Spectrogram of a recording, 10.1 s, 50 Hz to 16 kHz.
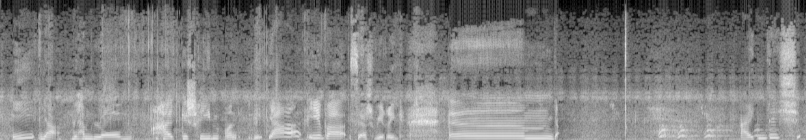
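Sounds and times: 
low hum: 0.0 - 10.0
speech: 0.2 - 7.0, 8.2 - 10.0
sharp click: 7.8 - 8.0
dog barking: 8.2 - 9.6.

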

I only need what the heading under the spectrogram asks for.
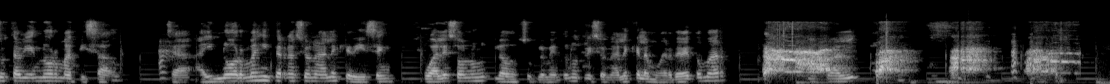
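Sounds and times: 
speech: 0.0 - 10.1
female dog barking: 7.6 - 10.8.

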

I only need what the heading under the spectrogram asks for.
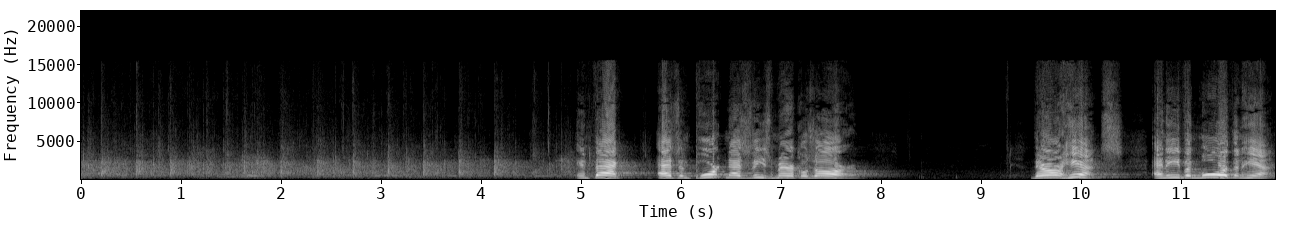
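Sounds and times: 
crowd noise: 0.0 - 5.1
audience clapping hands in a steady unified rhythm: 0.0 - 5.8
speech: 5.0 - 7.8, 9.5 - 11.9.

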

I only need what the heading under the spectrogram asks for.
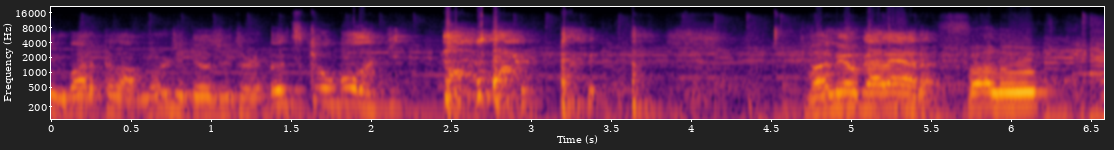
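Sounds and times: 
speech: 0.0 - 3.6, 4.7 - 6.4
harsh coughs after choking: 2.4 - 4.0.

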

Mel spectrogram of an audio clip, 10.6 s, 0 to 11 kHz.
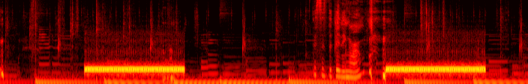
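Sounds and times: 
loud steady electronic ringback tone of a phone call to a store: 1.7 - 3.7, 7.7 - 9.7
speech: 6.7 - 7.9.

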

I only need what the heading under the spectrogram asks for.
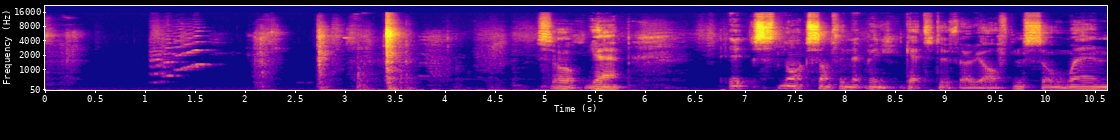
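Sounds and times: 
door being shut at home: 1.0 - 4.4
speech: 5.0 - 6.1, 6.8 - 10.6.

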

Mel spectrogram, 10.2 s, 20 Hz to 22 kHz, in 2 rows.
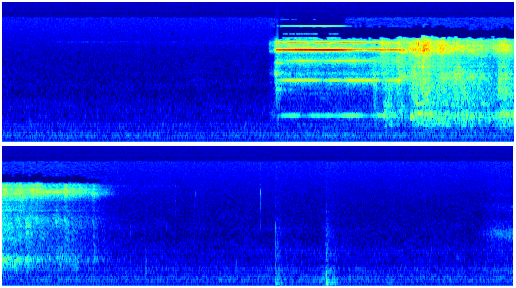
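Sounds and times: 
elevator arrival beep as a bright bell-like chime: 2.7 - 4.8.

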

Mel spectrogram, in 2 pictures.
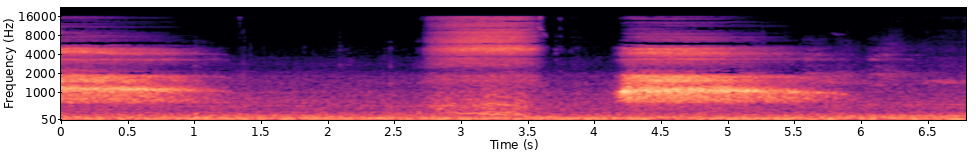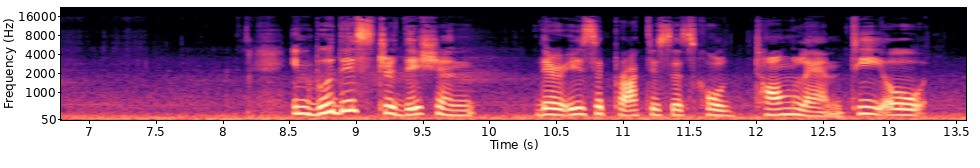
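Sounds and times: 
deep breaths in and out during a guided relaxation exercise: 0.0 - 1.4, 2.6 - 6.5
speech: 8.5 - 13.4.

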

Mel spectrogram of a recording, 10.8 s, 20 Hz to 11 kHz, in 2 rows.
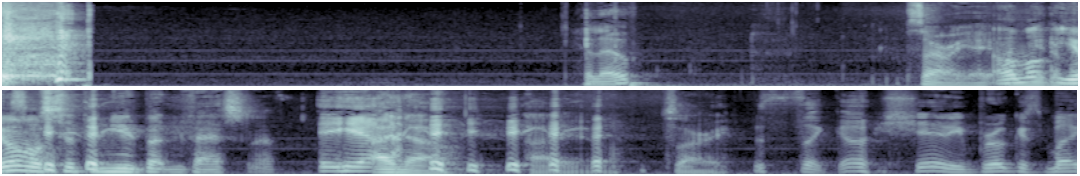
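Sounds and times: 
person coughing: 0.0 - 0.5
speech: 3.0 - 3.3, 4.6 - 10.7
laughter: 5.3 - 6.1, 7.1 - 8.6.

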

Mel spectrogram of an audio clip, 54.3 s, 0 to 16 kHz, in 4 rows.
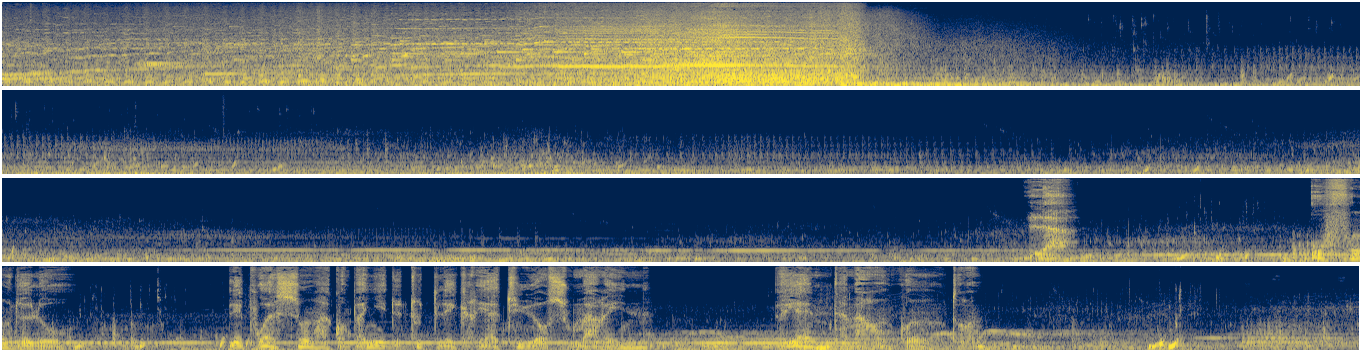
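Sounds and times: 
low underwater rumble: 0.0 - 54.2
huge sea wave crashing over a small boat: 5.1 - 10.6
speech: 43.5 - 47.3, 48.6 - 50.6.

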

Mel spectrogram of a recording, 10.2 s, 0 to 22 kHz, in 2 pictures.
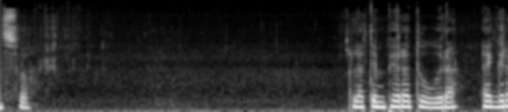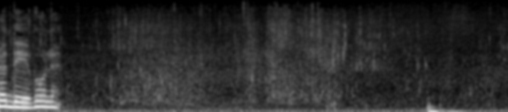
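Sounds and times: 
speech: 0.0 - 0.6, 3.5 - 5.8
sea water lapping: 0.4 - 3.4, 5.7 - 10.1
low knock: 9.4 - 9.6.

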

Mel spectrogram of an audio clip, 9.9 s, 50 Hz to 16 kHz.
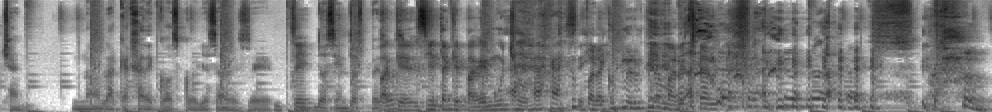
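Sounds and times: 
speech: 0.0 - 9.9
loud laughter: 5.1 - 8.8
harsh coughs: 6.8 - 7.9, 8.6 - 9.9.

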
